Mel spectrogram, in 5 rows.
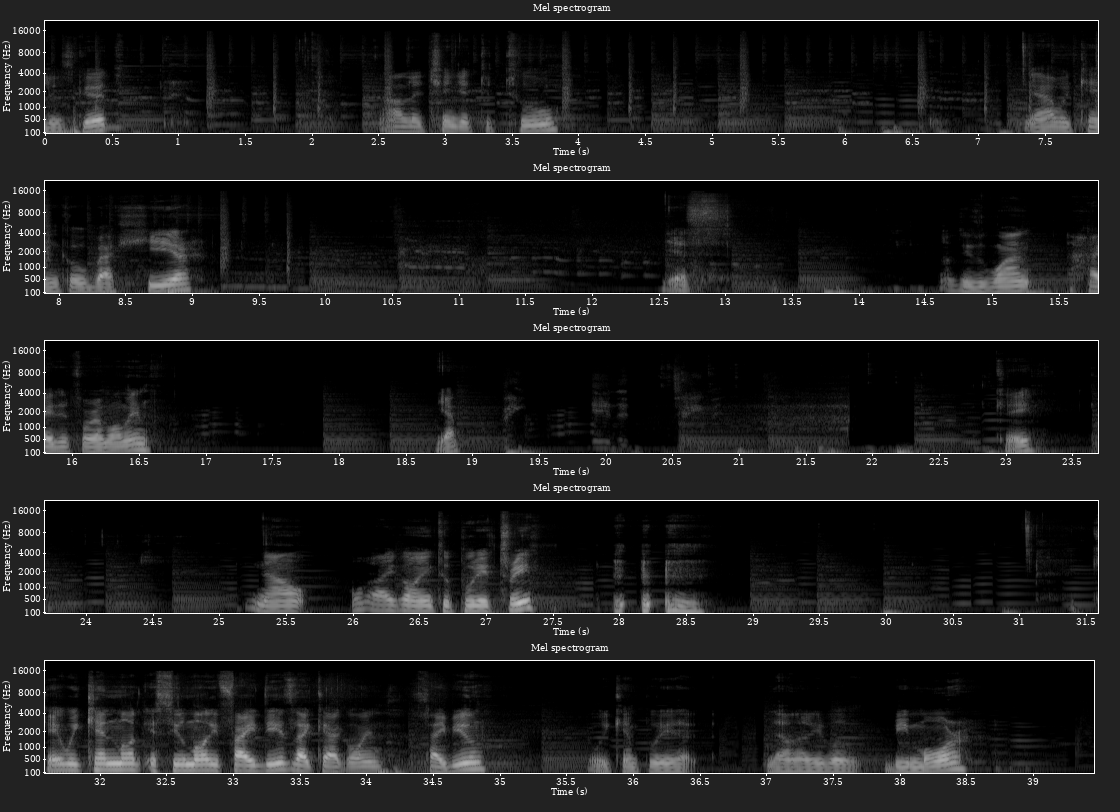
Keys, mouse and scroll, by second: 0.9 scroll down 2, 2.7 click, 3.9-5.9 middle drag, 6.2 Tab, 6.7-7.0 scroll up 2, 7.3 shift+middle click, 9.2 scroll down 1, 9.6-12.7 middle drag, 13.7 Tab, 14.3 click, 15.2 h, 15.8-18.7 middle drag, 19.2 Tab, 21.4 alt+h, 22.4 shift+middle click, 23.0 click, 23.6-25.1 middle drag, 27.0 click, 27.8-29.1 middle drag, 29.7 scroll down 1, 30.2 shift+middle click, 31.0-31.4 scroll up 1, 31.6 Tab, 32.3-33.5 middle drag, 34.0 KP_3, 34.5 scroll up 2, 35.9-39.4 drag.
